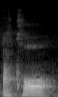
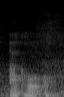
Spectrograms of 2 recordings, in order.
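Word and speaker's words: 赤穂: 的地方，赤会念成阿科啊阿科。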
